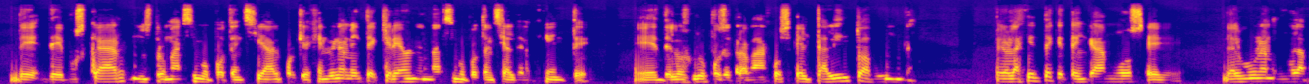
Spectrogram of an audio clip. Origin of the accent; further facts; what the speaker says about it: Argentina; now in Mexico; la primera de ellas es que nací en nuestro país, en México, eh, pero mis primeros ocho o nueve años los viví, me formé y me eduqué en Argentina.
